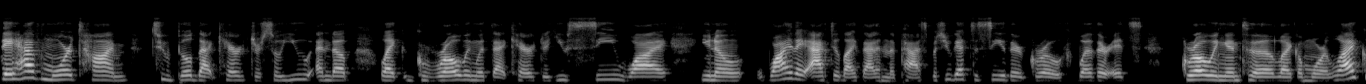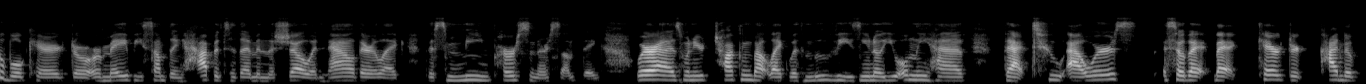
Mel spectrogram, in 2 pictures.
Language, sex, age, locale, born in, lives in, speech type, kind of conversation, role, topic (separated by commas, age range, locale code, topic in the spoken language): English, female, 25-29, en-US, United States, United States, conversation, podcast, guest, What draws people in and keeps them watching episode after episode of a TV show?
